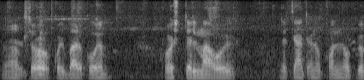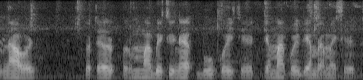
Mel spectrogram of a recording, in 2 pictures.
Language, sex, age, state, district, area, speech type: Gujarati, male, 18-30, Gujarat, Narmada, rural, spontaneous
